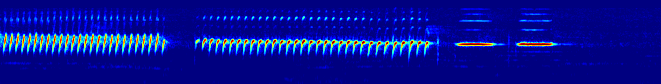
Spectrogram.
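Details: Belgian canary singing naturally, song offered as daily stimulus for training canaries: a long fast buzzy trill held at one pitch, a brief break, a second rattling trill, then two short clear whistled notes.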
